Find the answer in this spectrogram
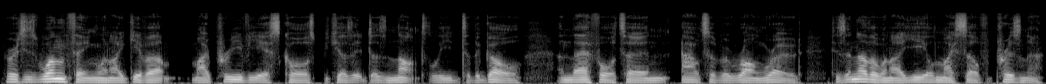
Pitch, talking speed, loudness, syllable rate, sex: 100 Hz, 210 wpm, -20 LUFS, 5.4 syllables/s, male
